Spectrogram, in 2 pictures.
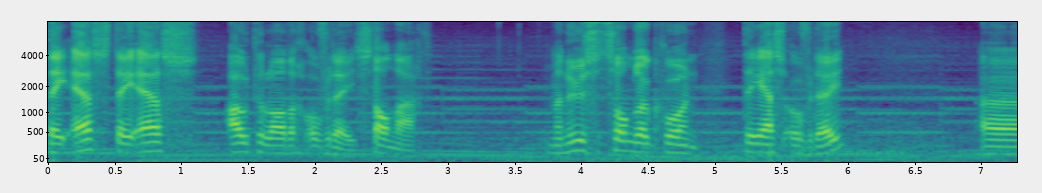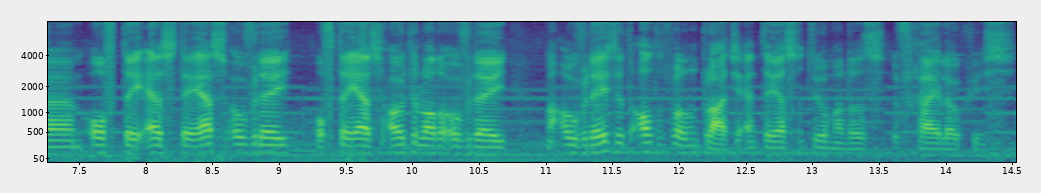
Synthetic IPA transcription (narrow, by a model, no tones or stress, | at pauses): teːʔɛsteːɛs | ʔɔwtolɑdərowvəɹdejstɑnda̰rt | maːnyɪsətsɔmsowkχəʋown | teːɛsowvədej | ʔəmɔftejʔɛsteɛsowvədej | ʔɔftejɛsɔwtolɑdərowvəɹdej | ma̰ɹʔowvərdejɪzɪtɑlˠtɛjtʋɛlˠənplaːtjəʔɛ̰nteːɛsnatyːləkmaːdɔtɪsv̥rɛjlowχis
